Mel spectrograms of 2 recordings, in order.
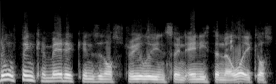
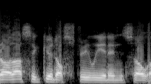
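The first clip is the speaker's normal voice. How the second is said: normal talking voice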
